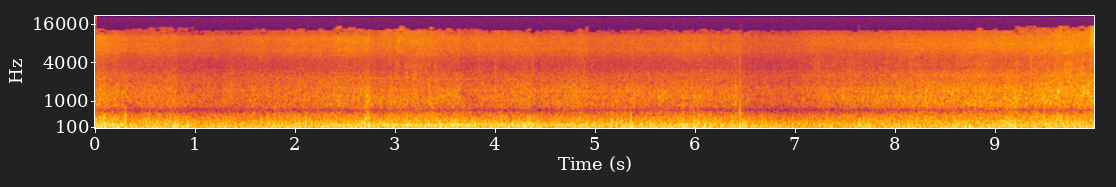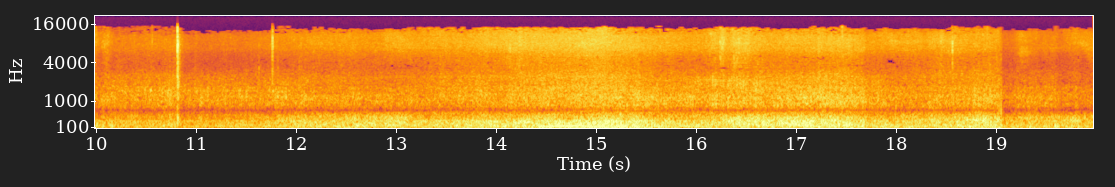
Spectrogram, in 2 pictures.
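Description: A vehicle driving slowly over packed snow: a steady engine hum with tyre rumble and hiss, growing louder in the second half.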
